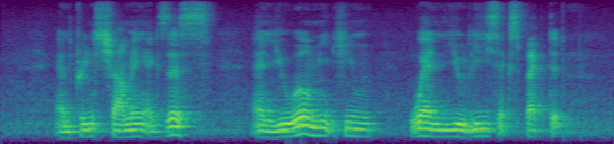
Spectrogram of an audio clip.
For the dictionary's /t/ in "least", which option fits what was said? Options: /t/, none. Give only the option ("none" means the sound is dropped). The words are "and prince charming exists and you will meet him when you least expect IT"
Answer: none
